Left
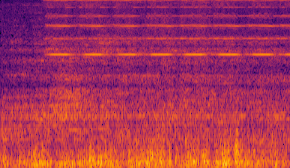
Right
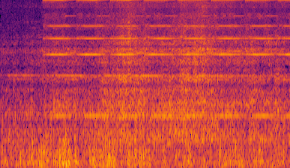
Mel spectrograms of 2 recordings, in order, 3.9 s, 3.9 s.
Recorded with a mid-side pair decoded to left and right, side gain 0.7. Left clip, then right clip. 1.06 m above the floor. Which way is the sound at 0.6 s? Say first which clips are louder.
Right 4 dB; 50° right.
